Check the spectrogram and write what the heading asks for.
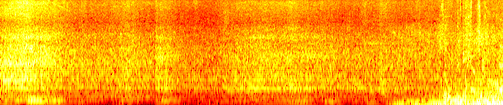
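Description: A car driving past on a snow-covered road, its engine and tyre noise a steady hiss and hum. Near the end a deep low rumble builds and grows louder.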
